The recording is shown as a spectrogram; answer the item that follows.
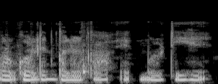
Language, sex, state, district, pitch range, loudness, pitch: Hindi, female, Arunachal Pradesh, Longding, 210-220 Hz, -19 LUFS, 215 Hz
